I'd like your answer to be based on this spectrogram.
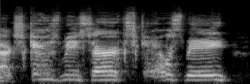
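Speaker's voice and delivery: mock very slow, insistent, high, drawn-out scream. Retelling a nurse trying to get a patient's attention: imitating someone screaming. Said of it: "she's screaming".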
